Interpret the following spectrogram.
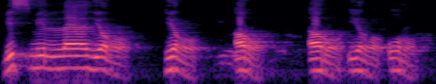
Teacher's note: Tapi ro-nya digetarkan sekitar 2 sampai 3 getaran saja. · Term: takrir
